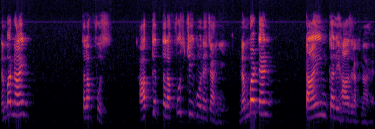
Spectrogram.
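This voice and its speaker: A woman narrating a scripted tutorial on public speaking, counting off numbered tips in a clear, instructive way. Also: a little high, big pitch swings, pauses often, fairly bright tone, muffled recording.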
